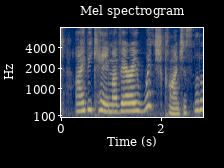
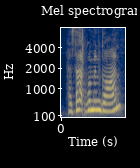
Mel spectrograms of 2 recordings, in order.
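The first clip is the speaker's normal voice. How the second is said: higher, louder anxious call; shouted question; 4 semitones higher, 6 dB louder than usual. A narrator's reading. Boy shouts down asking grandmother about the witch. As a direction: call it down, worried. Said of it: "I shouted".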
